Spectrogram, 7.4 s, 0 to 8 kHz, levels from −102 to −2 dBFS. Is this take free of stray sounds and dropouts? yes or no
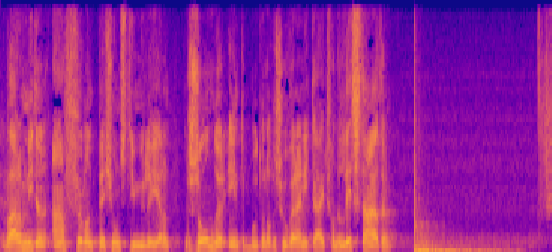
no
